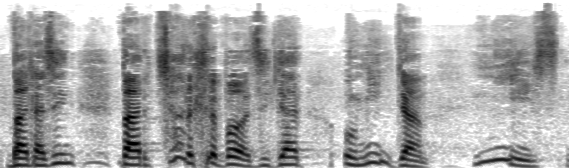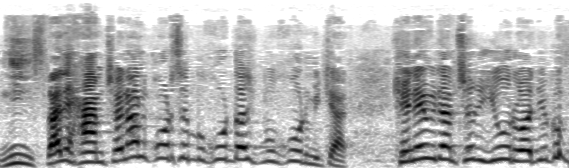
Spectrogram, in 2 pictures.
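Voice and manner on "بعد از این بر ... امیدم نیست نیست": deep, slow recited verse from the car radio; radio reciting poetry. Retold or imitated. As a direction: read it like an old radio poet, low and slow. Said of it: "ماشین گفت".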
